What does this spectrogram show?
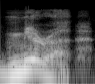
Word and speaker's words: Mira: us so mira and you told me to pronounce it like mira mira tell us a little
